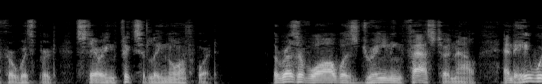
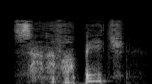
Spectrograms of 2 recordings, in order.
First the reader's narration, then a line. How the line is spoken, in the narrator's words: Horlocker whispered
